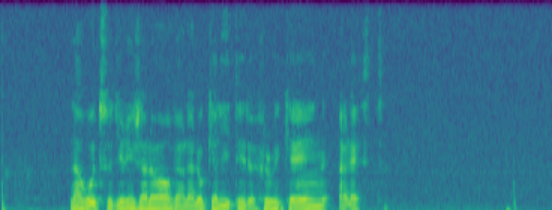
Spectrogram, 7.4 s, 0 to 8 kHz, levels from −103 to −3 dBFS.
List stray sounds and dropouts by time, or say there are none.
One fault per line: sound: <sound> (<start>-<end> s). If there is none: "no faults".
no faults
